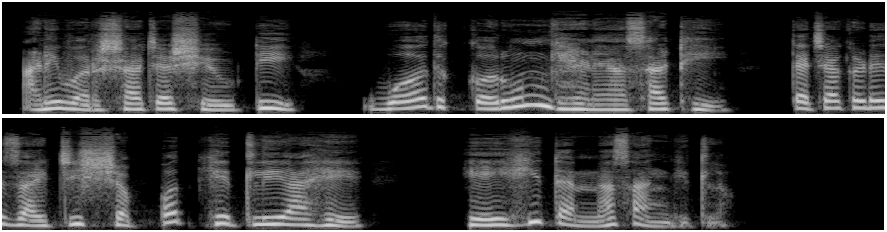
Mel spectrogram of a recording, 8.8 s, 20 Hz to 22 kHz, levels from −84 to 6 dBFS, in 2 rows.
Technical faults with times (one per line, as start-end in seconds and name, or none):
none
